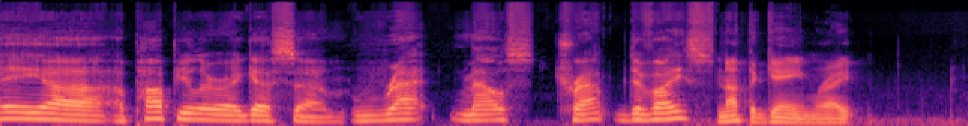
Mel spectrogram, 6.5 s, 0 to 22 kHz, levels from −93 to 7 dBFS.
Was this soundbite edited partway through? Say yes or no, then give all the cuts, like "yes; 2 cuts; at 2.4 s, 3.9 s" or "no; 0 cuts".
no; 0 cuts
